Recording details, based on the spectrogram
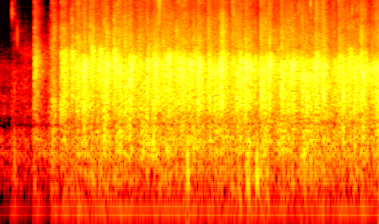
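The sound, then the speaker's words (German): A crowd bursts into sustained applause after a brief pause, many hands clapping densely and steadily at a loud, even level with no voices over it, as the hosts take the stage at an event for young people and their projects. “Hallo, danke schon mal für diesen Applaus.”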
